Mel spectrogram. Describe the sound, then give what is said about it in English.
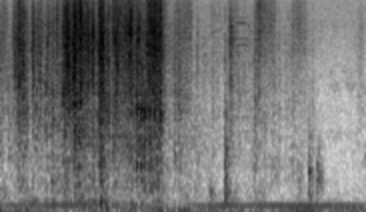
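Busy crinkling and rustling of packaging for about a second and a half, then quieter scattered snips and crackles as a parcel is cut open with kitchen scissors, with a low steady hum underneath. “I've got kitchen scissors.”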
